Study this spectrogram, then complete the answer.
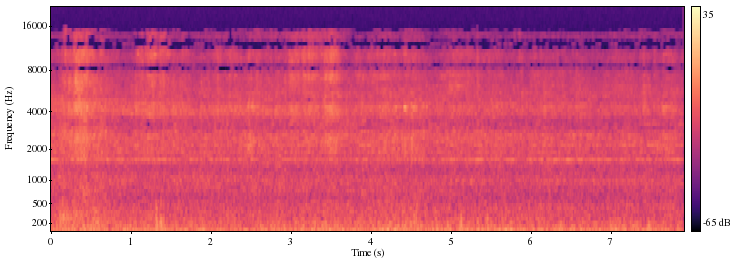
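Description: Freight wagons rumble and clatter steadily along the rails close by.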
